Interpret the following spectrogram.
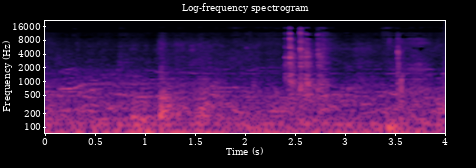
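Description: Plastic shopping cart being pushed and handled with a low rolling rumble, and a short clatter about two and a half seconds in as glassware is set into it.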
